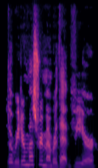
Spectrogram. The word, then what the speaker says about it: Vere: reader must remember that veer retaining its french sound is pronounced somewhat like the word bear and the last syllable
